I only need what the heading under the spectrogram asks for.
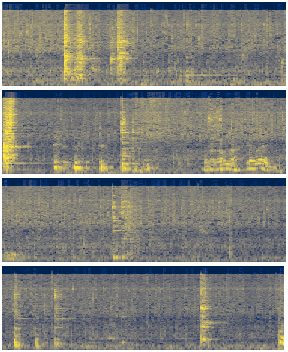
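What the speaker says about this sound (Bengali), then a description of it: "এখন আলুটা ভাজলো" Potatoes fry in hot oil in a pan with a steady sizzle, while a utensil stirs and scrapes against the metal in scattered sharp clicks and knocks, close and clear with no talking.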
